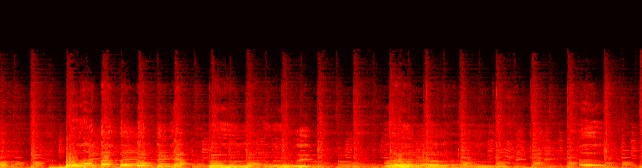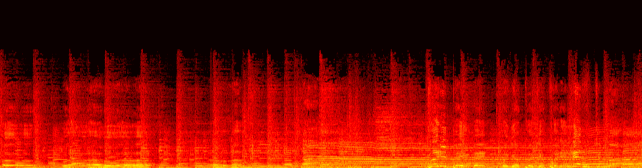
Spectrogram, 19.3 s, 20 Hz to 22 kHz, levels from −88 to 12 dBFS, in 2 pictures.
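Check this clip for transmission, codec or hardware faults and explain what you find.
Two loud pops are present, so there is a hardware-type fault. The first runs from 1.26 to 1.28 s and peaks about 15 dB above the sound. The second, at 12.79 to 12.81 s, is softer, about 5 dB above. Each is a single sharp click or thump lasting roughly 24 ms, with the audio continuing underneath. A sudden voltage step, likely from a switch, connector, static discharge or driver glitch, was added to the signal. The circuitry after it shaped that step into a brief pulse.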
